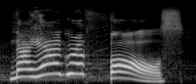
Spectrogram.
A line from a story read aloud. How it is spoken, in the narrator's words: they shouted in unison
